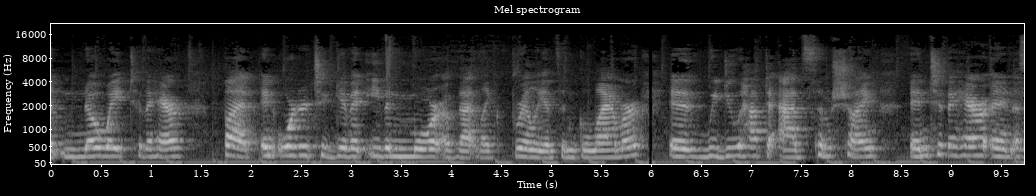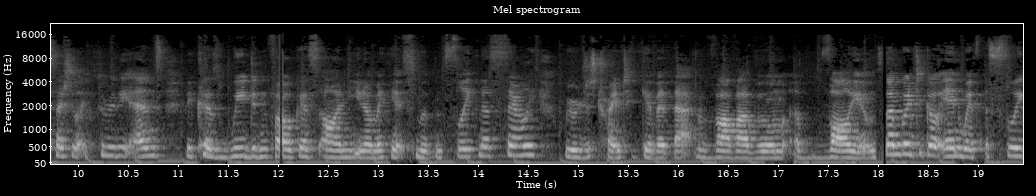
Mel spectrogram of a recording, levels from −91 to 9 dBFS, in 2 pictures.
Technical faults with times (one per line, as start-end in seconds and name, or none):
5.98-6.02 gap at a join of encoded pieces
12.02-12.06 gap at a join of encoded pieces
18.06-18.09 gap at a join of encoded pieces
